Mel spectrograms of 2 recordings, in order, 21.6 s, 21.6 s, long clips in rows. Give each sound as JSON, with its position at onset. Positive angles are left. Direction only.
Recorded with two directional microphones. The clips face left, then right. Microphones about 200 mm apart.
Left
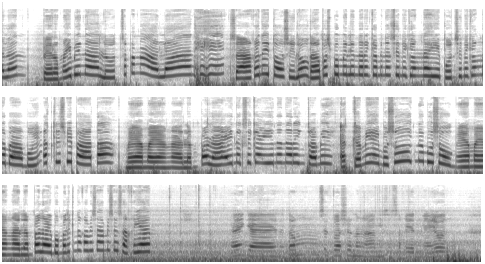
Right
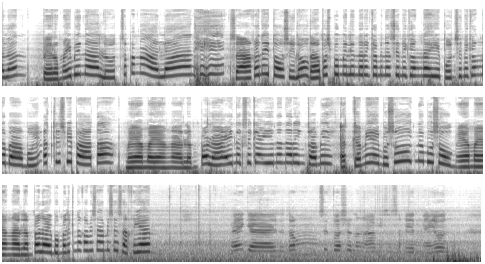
{"t": 0.1, "sound": "speech", "side_deg": -45}
{"t": 17.8, "sound": "speech", "side_deg": 5}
